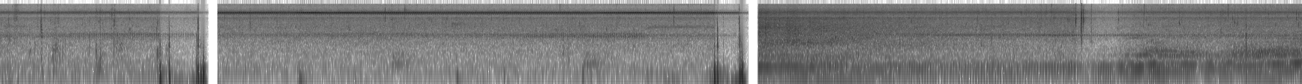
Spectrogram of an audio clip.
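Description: Rain falling on wet pavement and standing water, with a few sharp knocks from the phone being handled. The sound cuts out briefly twice. In the last part a vehicle engine runs low and rises in pitch near the end.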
